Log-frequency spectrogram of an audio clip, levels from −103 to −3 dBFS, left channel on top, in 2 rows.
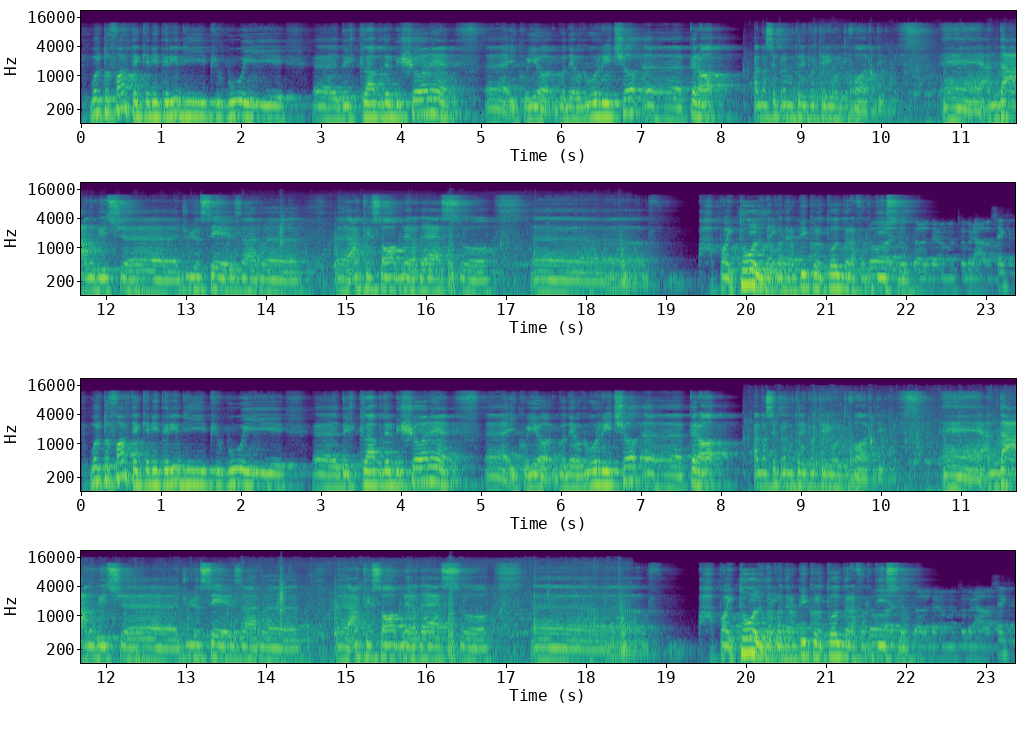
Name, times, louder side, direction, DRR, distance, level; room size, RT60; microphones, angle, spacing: voice 1, 0.0-8.0 8.4-22.0, right 1 dB, 15° right, 3 dB, 1.9 m, -29 dB
sound 1, 8.3-18.6, right 3 dB, 75° right, 1.5 m, -41 dB
voice 2, 19.9-20.8 21.5-23.3, left 1 dB, 35° left, 7 dB, 4.9 m, -38 dB
26.0 x 24.0 x 5.8 m, 0.82 s
head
